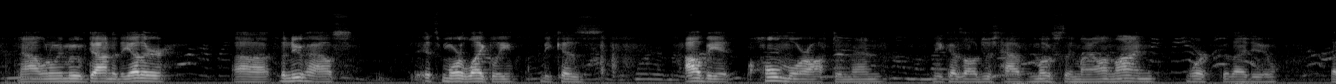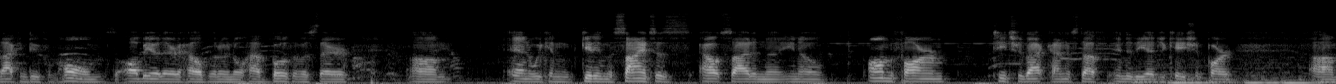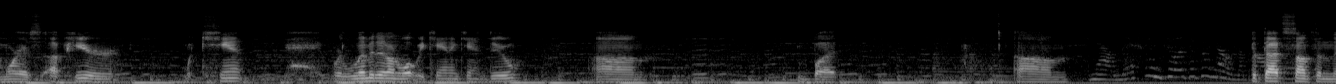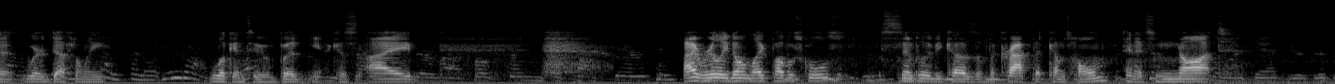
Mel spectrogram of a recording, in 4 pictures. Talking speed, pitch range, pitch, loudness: 140 wpm, 115-140 Hz, 125 Hz, -31 LUFS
